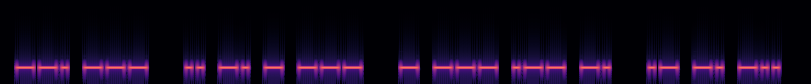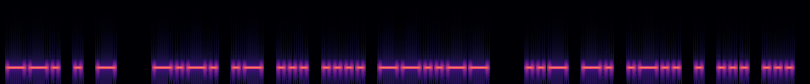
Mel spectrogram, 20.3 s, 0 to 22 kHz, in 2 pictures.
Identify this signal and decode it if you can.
Morse code, heard as a keyed tone, about 17 wpm, 700 Hz. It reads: GO INTO TOWN AND GET CASH, UNLESS
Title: Sentences from Top 1000 Words - Review Part 6 - 17wpm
